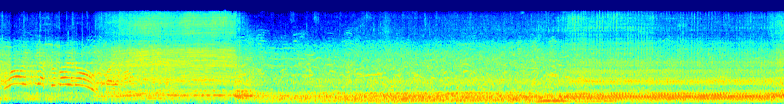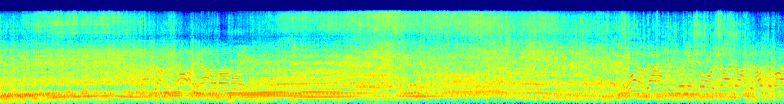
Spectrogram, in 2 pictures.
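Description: Street-car engines racing two at a time, running hard with pitch sweeping up and down as they rev and shift, loudest near the start, around two-thirds of the way in and near the end.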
